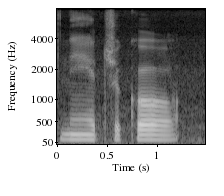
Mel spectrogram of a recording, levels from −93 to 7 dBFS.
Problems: constant background noise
